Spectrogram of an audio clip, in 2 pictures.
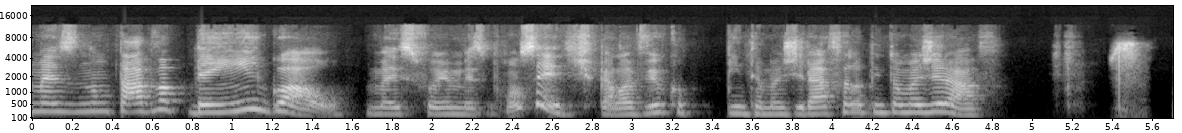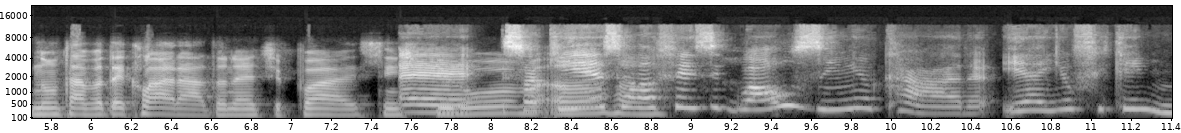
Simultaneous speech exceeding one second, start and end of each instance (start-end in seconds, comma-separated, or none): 7.6-8.9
